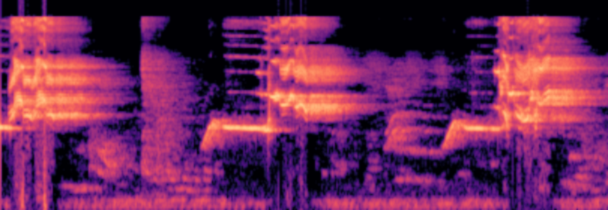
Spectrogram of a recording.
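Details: Black-capped lory from Papua making loud provoking calls: harsh harmonic screeches alternate with clear, rising whistled notes, roughly every second and a half, over a faint low rattle.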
